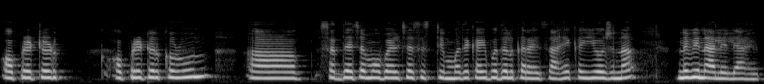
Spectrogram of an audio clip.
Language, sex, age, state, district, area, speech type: Marathi, female, 30-45, Maharashtra, Osmanabad, rural, spontaneous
